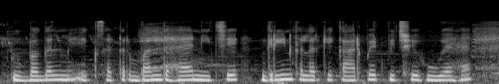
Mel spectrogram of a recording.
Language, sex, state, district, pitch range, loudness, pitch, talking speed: Hindi, female, Jharkhand, Garhwa, 200-215 Hz, -16 LUFS, 210 Hz, 170 wpm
